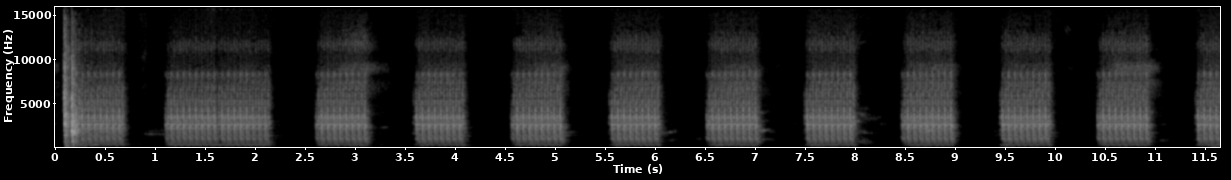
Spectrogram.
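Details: Commodore 4040 dual disk drive reading a disk; buzzy mechanical bursts about once a second, banging differently than before; abnormal head seek noise.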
